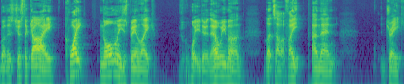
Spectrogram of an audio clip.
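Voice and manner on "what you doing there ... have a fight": quieter, mild put-on Glaswegian accent. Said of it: "in quite, quite a mild accent".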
